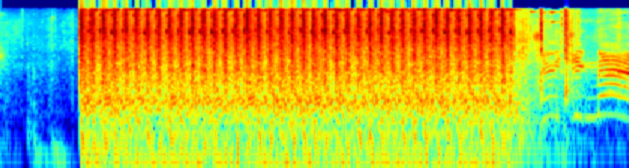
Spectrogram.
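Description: RPK machine gun in Call of Duty: Modern Warfare II firing one long, loud, rapid sustained burst for about three seconds, then cutting off into brief game sounds.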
